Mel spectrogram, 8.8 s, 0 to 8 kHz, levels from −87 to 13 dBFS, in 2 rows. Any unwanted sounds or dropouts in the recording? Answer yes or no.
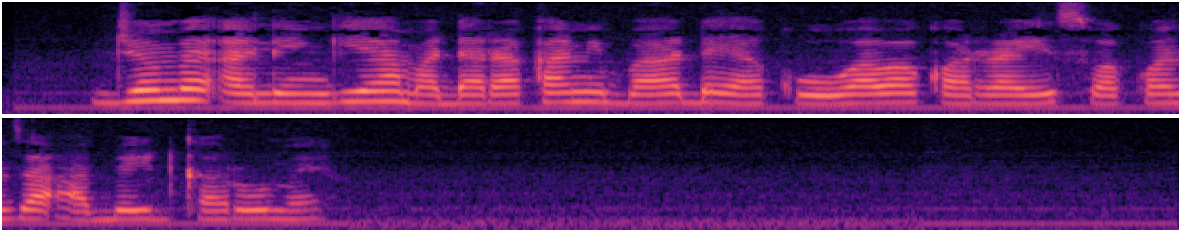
no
